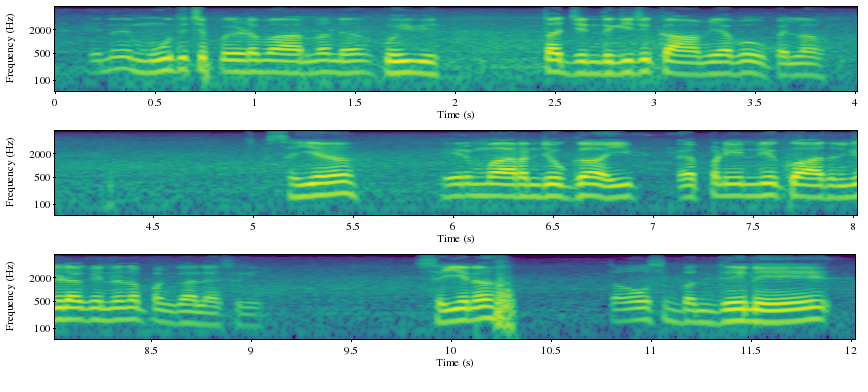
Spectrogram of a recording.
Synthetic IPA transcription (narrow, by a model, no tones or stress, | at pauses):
ɪnãːneːmũːt̪et͡ʃəpeːɽmaːɾnãːnaːkoːiːʋiː | t̪ãːzɪ̃nd̪əɡiːt͡ʃəkaːmjaːboːpɛːlãː | səiːɛːnãː | pʰɪɾmaːɾənd͡ʒoːɡãːiː | əpɳiːɪnːĩːkaːt̪nĩːd͡ʒeːɽaːkɪɪnːãːnaːpəŋɡaːlɛːsəkeː | səiːɛːnaː | t̪ãːʊsbənd̪eːneː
